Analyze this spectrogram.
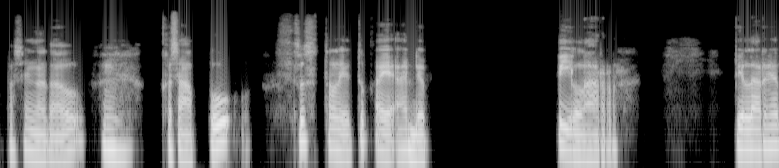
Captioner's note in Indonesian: berdehem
